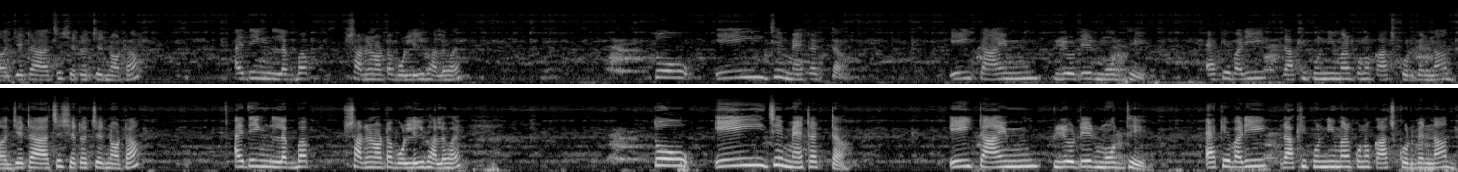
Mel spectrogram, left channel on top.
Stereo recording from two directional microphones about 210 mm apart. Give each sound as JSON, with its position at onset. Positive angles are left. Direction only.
{"t": 0.0, "sound": "a woman's voice", "side_deg": -40}
{"t": 6.5, "sound": "a woman's voice", "side_deg": -45}
{"t": 9.5, "sound": "a woman's voice", "side_deg": -50}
